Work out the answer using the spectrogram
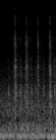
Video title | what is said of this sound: I Love My Mini Toolbox from Harbor Freight | not a lot of rattles when you're kind of picking it up and whatnot and shaking it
